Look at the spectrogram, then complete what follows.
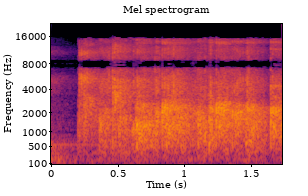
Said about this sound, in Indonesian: Tepuk tangan dong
